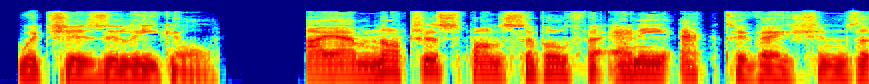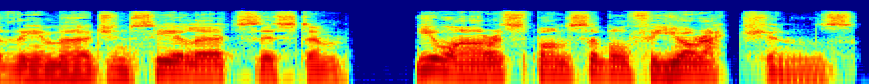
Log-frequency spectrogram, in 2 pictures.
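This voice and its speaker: A man narrates a script in a stiff, literal way. His mid-pitched voice moves up and down a lot, and the sound is very dry with no room around it. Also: a bit bright, no echo. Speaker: video narrator.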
